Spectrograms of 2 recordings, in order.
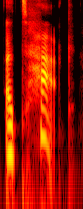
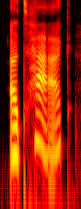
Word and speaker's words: attack: For example, in the word attack, the stress is on the second syllable, attack. So that t sound is very strong and clear. Attack.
